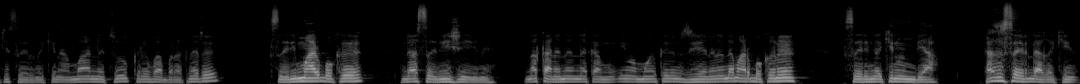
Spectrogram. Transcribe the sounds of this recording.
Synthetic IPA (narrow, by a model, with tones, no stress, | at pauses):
ki˦sə˨ɾi˨ŋɡa˨ki˦na˨ma˦nə˨t͡su˦kɨ˨ɾə˦va˨bə˨ɾa˨kna˦tə˦ | sə˨ɾi˦ma˦ɾɓo˨kə˦˨ | nda˦sə˨ɾi˦ʒe˨ji˨nə˨ | ma˦ka˨na˨nə˦na˨ka˨m˨ɓi˦ma˨mo˨ɾkə˦n˦zu˨je˨nə˨nə˦n˦da˦ma˦ɾɓo˨kə˦nə˦ | sə˨ɾi˦ŋɡa˨ki˦nmɨ˨m˨bi˨ja˦ | ta˦zu˦sə˦ɾi˦n˦da˨ɡa˨ki˦n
